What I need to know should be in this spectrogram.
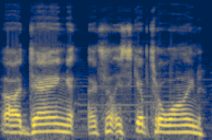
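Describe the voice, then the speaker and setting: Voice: medium pitch, fairly even intonation, moderate pace, music in the background. Offhand streamer commenting on a game. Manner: offhand, chatty asides. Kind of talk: casual playthrough commentary.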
